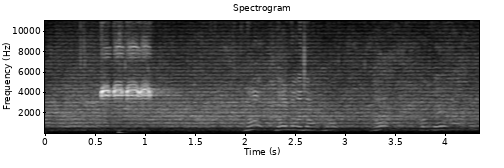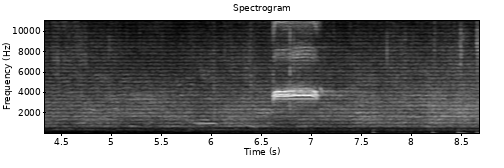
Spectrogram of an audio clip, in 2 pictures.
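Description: A crowd murmurs steadily in a large echoing arena.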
